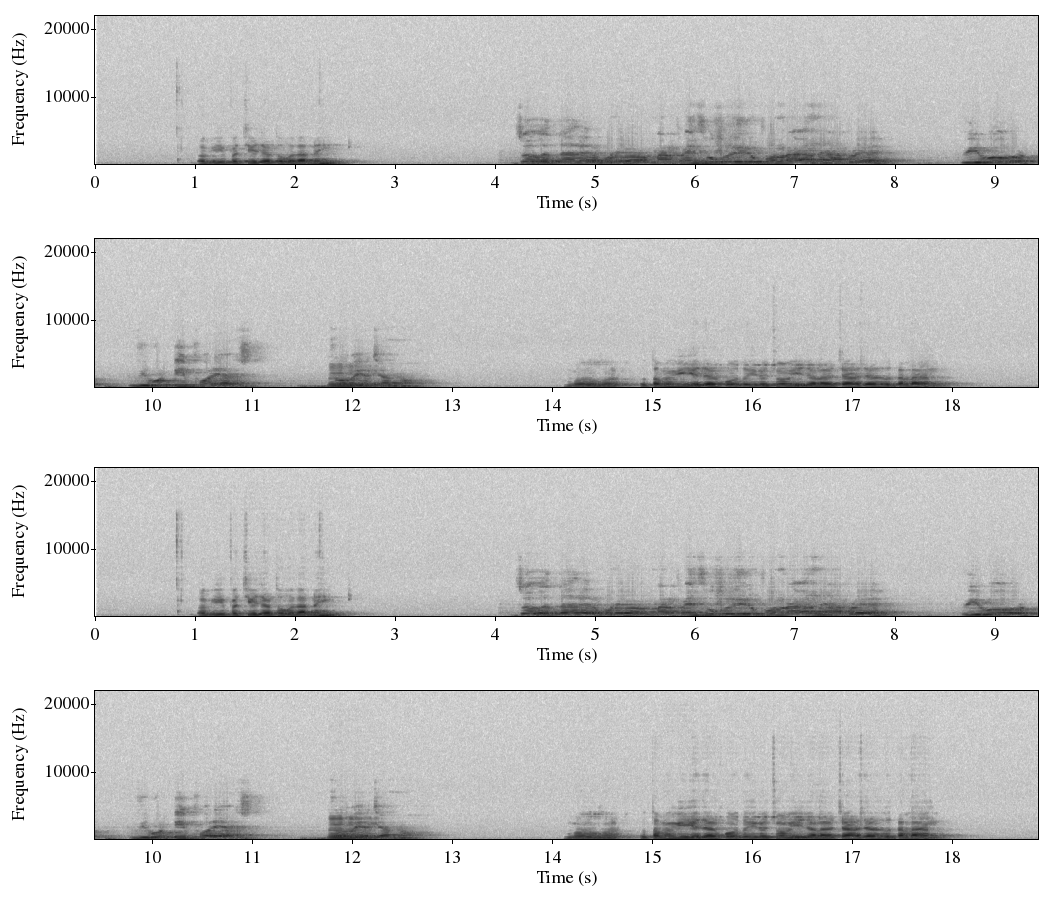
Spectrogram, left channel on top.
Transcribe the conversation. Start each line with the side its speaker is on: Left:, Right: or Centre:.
Right: તો વી પચીસ હજાર તો વધારે નહી?
Left: ચ વધારે મા ફન છોકરી ફોન લાવ્યો ને આપડે Vivo Vivo T four X
Right: હમ
Left: ચોવીસ
Right: હમ હમ
Left: હજારનો.
Right: બરોબર તો તમે વીસ હજાર કહો તો ઈરો ચોવીસ હજાર લાવ ચાર હજાર જ વધારે લાવે ને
